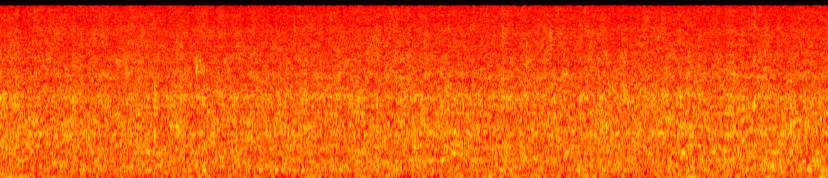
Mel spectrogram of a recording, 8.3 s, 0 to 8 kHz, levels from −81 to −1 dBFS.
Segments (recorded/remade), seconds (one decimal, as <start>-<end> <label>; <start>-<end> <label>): 0.0-3.6 remade; 3.6-5.8 recorded; 5.8-8.3 remade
